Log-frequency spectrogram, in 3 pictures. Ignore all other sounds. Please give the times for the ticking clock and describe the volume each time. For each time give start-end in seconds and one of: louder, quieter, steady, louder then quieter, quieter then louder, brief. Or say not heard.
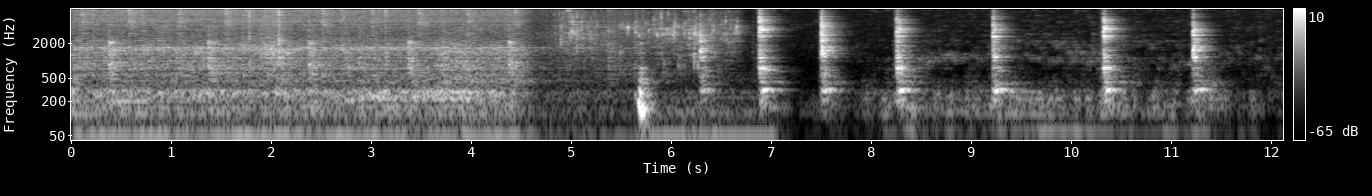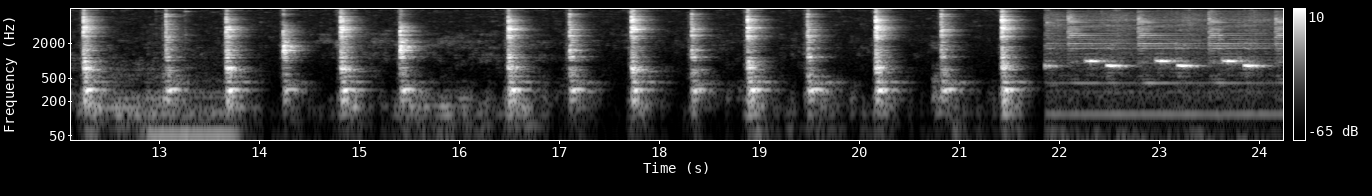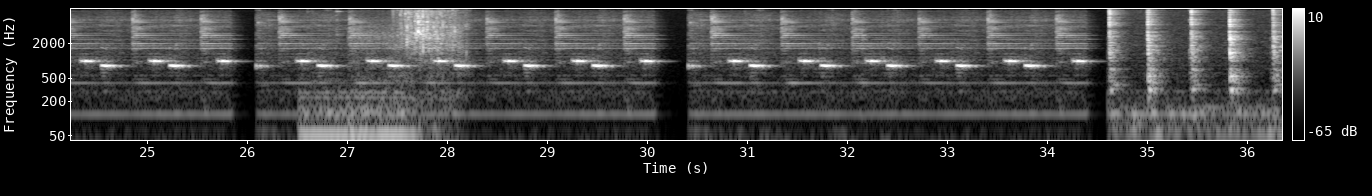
0.0-36.3 steady.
